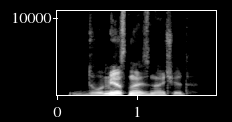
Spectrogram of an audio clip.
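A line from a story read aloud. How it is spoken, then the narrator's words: Thoughtful repetition. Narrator (Russian): задумчиво повторил мастер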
